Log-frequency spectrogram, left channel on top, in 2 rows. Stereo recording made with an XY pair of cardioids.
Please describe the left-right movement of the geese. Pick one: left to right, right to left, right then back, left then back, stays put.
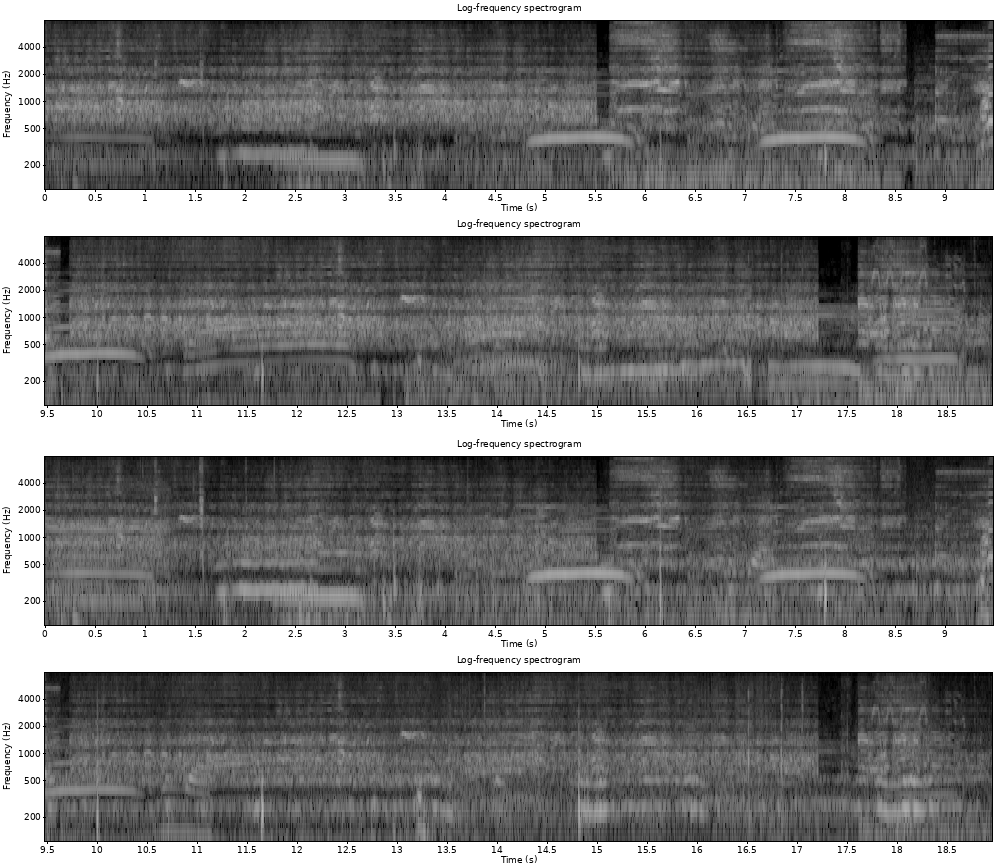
stays put.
